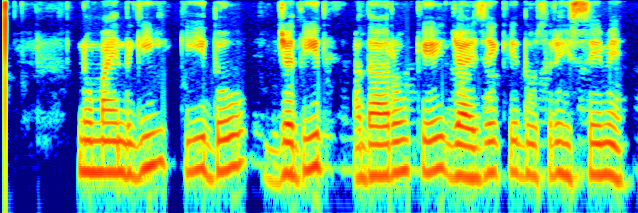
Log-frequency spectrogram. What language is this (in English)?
Urdu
